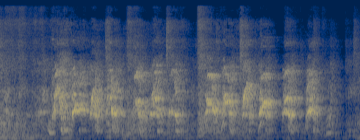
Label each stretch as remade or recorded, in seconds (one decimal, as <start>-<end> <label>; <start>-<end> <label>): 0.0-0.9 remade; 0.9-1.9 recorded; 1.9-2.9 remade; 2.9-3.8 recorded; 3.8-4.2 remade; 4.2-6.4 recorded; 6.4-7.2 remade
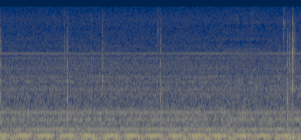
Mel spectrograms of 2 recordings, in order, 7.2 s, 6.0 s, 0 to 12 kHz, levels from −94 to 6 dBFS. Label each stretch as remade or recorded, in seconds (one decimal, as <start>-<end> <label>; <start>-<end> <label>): 0.0-4.5 recorded; 4.5-5.3 remade; 5.3-6.0 recorded

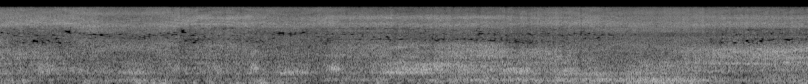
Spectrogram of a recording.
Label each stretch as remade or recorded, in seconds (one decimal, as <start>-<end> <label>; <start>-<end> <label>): 0.0-6.2 recorded; 6.2-7.2 remade; 7.2-8.1 recorded

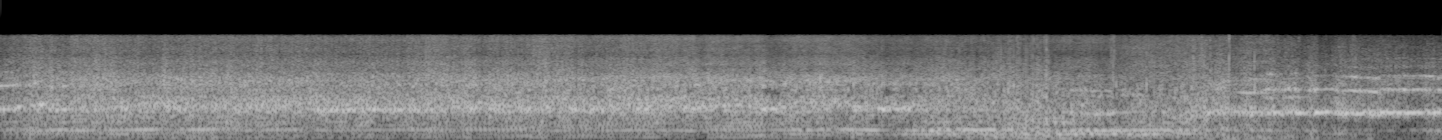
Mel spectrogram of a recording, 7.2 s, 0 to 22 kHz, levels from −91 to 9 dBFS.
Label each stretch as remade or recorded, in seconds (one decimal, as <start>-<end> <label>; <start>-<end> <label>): 0.0-3.2 recorded; 3.2-6.0 remade; 6.0-7.2 recorded

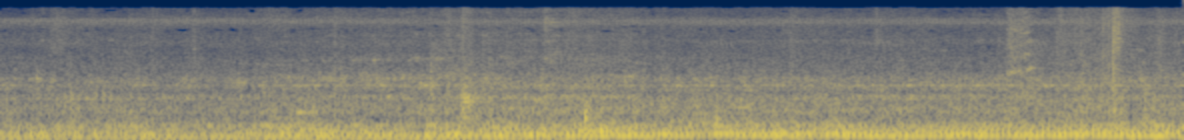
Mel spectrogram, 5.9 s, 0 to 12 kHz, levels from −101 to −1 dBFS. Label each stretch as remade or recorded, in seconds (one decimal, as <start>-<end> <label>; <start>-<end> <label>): 0.0-5.9 recorded

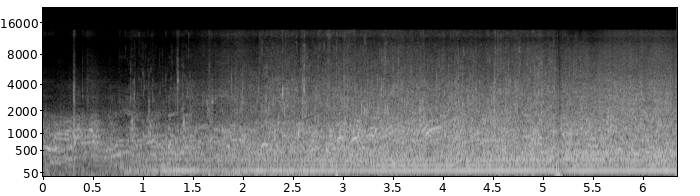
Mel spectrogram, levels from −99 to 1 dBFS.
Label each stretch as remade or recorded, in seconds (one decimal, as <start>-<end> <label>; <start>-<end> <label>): 0.0-0.8 remade; 0.8-1.5 recorded; 1.5-2.1 remade; 2.1-5.4 recorded; 5.4-6.3 remade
